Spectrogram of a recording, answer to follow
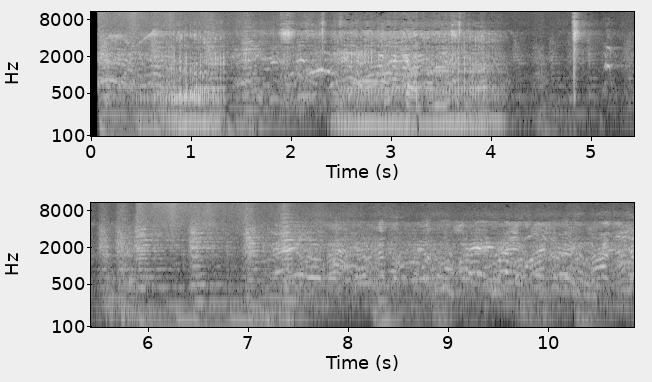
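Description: A lion caught in a wire snare roaring twice, each call lasting about a second and a half, the second ending about four seconds in.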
